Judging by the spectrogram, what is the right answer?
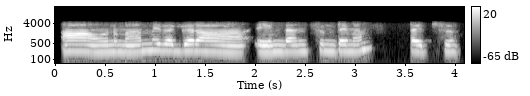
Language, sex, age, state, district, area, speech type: Telugu, female, 18-30, Telangana, Mahbubnagar, urban, conversation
